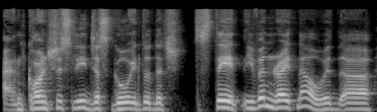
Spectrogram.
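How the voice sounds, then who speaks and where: A man hosts the interview as a trainer, speaking confidently and steadily. His voice sits somewhat high for a man, and he pauses with "uh" and checks in with "right?". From Philippines. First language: not English. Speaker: host, NLP master trainer. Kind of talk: conversational interview.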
